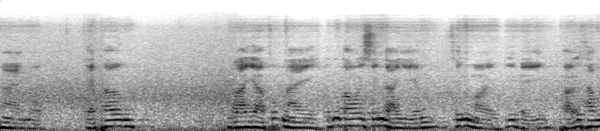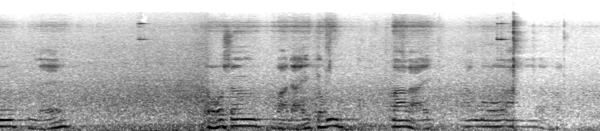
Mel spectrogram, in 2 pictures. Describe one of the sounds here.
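An elderly man chants into a microphone, his voice carried over loudspeakers.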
